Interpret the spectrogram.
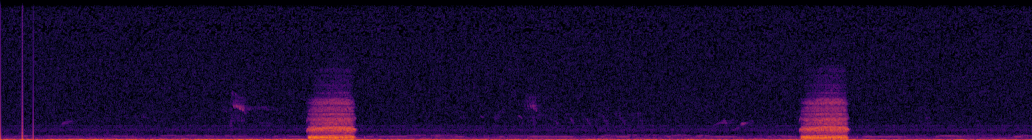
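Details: Rainy day at a barn owl nest box in Israel as the soaked male joins the female incubating eggs. Two short, breathy, harsh hisses roughly five seconds apart, against a strong, continuous low rumble with faint squeaks.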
